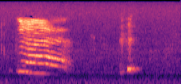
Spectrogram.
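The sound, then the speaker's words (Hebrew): A young girl cries while having her hair washed, afraid of soap getting in her eyes. One strained, harmonic-rich wail is followed after a pause by a brief, higher whimper, heard alone. “למה את בוכה?”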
